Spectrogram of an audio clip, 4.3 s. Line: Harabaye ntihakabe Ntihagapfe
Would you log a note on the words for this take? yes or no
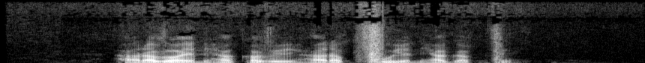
yes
